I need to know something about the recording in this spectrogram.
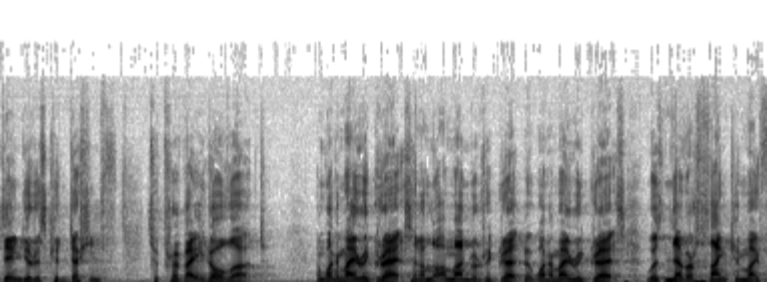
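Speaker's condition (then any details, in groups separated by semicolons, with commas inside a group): Cleft palate and cleft lip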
